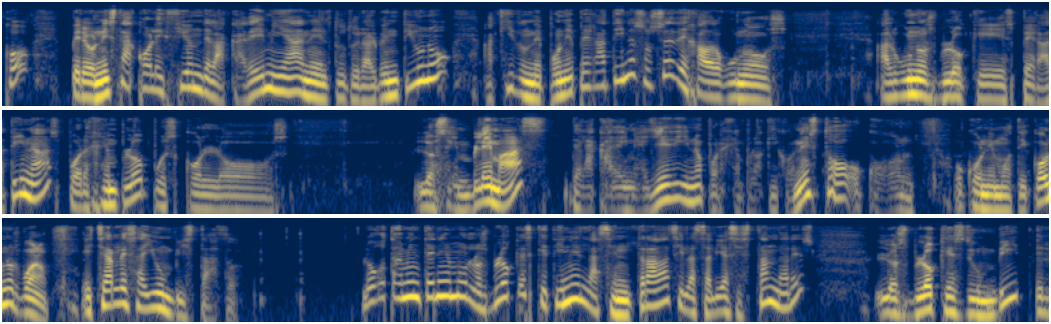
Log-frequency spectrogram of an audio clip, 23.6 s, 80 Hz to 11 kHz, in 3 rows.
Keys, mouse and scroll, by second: 11.5 click, 13.1 click.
